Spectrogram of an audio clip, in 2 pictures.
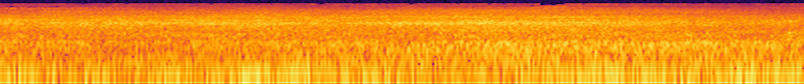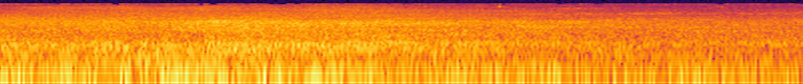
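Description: City street traffic with a steady low rumble, swelling louder about halfway through as vehicles pass, then easing off.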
